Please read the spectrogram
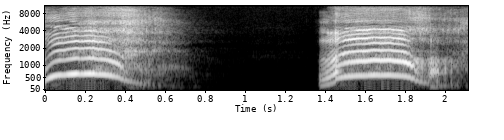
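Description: A man's voice mimicking a woman's whining complaint in two drawn-out wailing syllables, "wha" then "la", each rising and then falling in pitch, with a short pause between them.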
